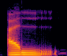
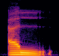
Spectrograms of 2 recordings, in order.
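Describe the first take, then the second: First: The final sound continues briefly. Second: The same.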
